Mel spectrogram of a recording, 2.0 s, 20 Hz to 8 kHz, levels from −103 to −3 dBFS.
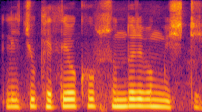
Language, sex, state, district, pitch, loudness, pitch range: Bengali, male, Jharkhand, Jamtara, 180 Hz, -14 LUFS, 170-185 Hz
